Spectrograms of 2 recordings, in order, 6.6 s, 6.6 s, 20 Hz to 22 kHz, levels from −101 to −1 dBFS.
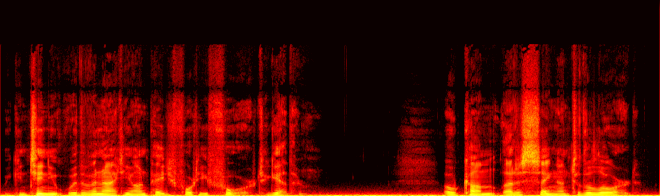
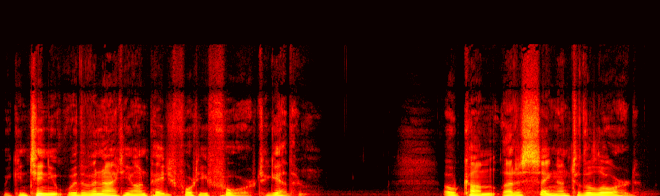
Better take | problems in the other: second | low rumble; faint; throughout; 25 dB below the speech

